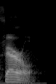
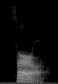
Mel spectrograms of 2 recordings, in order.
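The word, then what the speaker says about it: Ferrell: Ed Oliver, Quinnen Williams, Cleveland Farrell, and it's not Farrell. He doesn't say it like Will Farrell. He says it like referral. Farrell.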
